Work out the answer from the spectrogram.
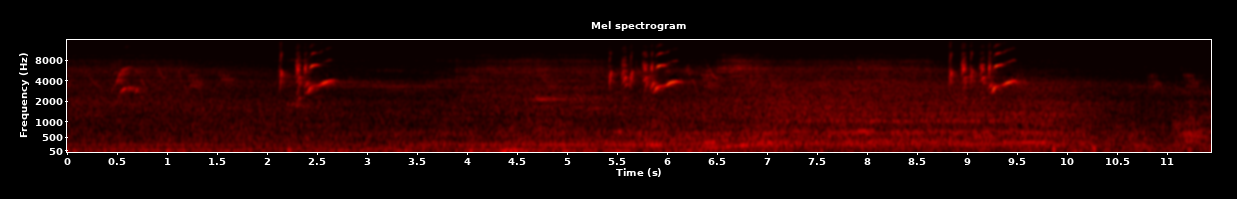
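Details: Singing European goldfinch, song meant to stimulate mating: three brief bursts of bright, high chirps and rising ticks, spaced a few seconds apart, with a continuous low hiss and faint rumble between them.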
